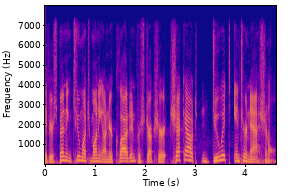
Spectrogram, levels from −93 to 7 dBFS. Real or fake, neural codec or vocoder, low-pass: real; none; 7.2 kHz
